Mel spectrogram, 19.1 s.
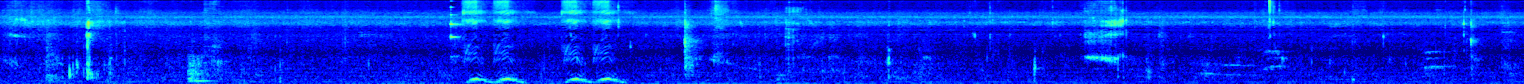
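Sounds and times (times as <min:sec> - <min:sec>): soft chewing of watermelon: 0:00.0 - 0:01.9, 0:08.7 - 0:15.0, 0:15.7 - 0:19.0.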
